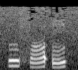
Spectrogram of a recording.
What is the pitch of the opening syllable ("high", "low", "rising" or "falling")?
high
